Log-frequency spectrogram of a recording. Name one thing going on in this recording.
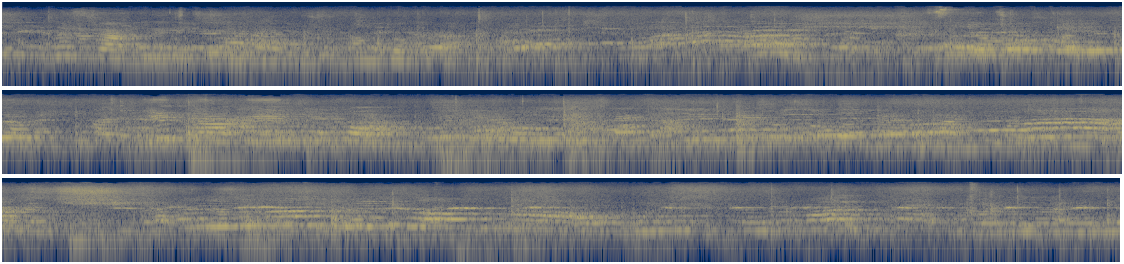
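Young children chatter and call out all at once, echoing in a stairwell.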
